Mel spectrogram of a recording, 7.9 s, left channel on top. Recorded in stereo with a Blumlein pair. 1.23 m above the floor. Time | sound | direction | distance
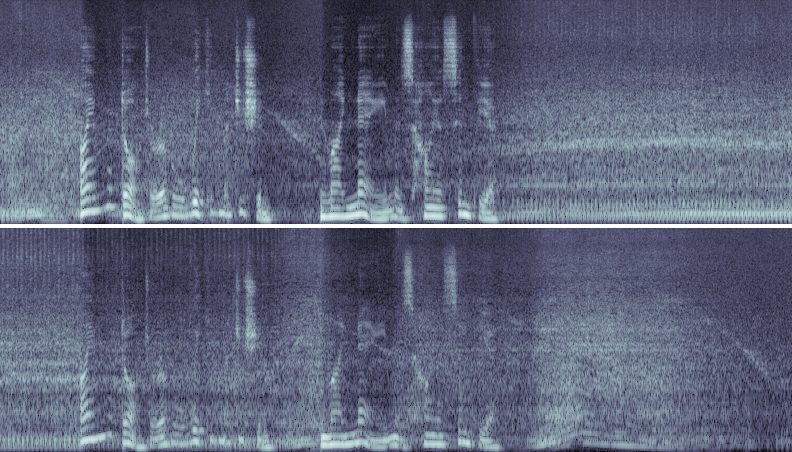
0.8 | a man speaking | 15° left | 0.8 m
